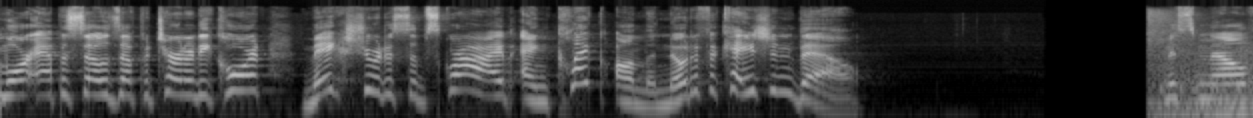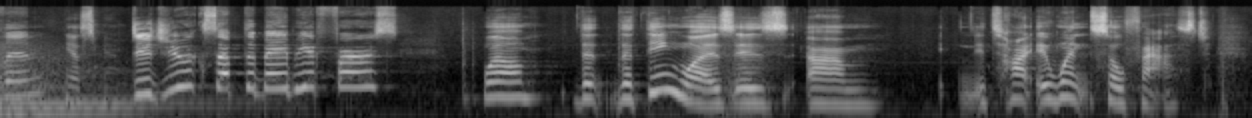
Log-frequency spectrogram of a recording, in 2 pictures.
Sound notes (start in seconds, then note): none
